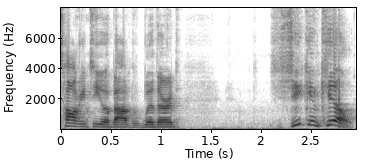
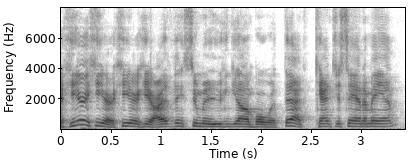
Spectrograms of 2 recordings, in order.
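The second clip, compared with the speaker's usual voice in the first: ordinary talk, nothing marked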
